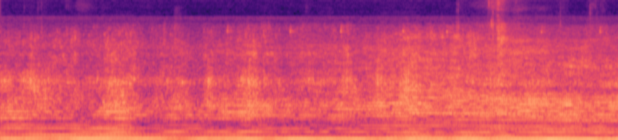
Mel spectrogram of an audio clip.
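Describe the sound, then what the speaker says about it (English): A small propeller plane drones loudly overhead above a park, a steady low buzzing engine hum with a slight rise and fall, no talking. "the sound of those small craft airplanes"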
